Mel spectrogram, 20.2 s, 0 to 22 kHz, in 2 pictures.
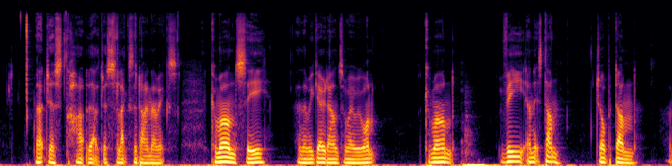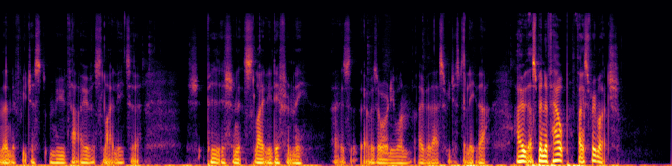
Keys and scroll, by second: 4.4 super+c, 6.3 BackSpace, 6.8 super+v, 17.2 Delete.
